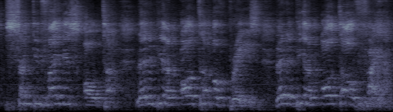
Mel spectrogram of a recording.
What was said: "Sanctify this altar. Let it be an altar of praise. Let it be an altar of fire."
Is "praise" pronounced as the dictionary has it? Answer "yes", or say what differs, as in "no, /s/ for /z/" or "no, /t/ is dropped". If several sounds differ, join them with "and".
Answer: no, /b/ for /p/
